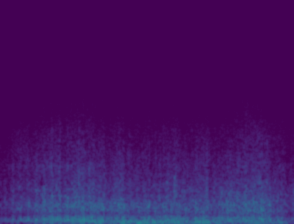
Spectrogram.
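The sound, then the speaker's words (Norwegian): A helicopter from the North Sea coming in to land at Stavanger Airport Sola. Its steady, droning engine and rotor noise fills the air, loud, with a broad rushing roar and no voices. “Nok et helikopter fra Nordsjøen inn for landing på Stavanger lufthavn Sola.”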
